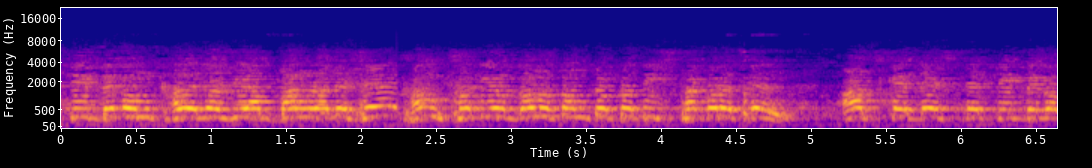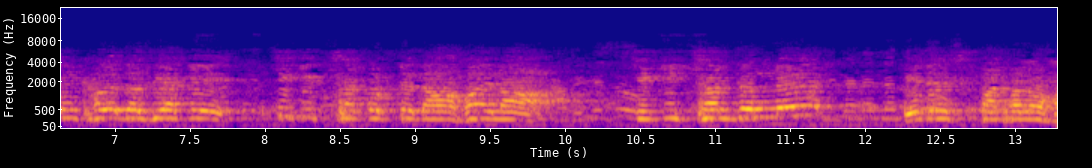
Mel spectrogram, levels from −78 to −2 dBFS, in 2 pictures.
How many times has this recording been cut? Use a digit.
2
